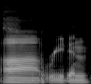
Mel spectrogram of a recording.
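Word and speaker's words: Wreden: The Stanley Parable developer, Davey Redren? – I think it's Reedon. – Reedon. Probably don't pronounce the W.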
